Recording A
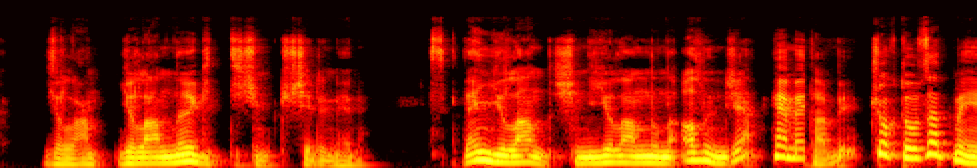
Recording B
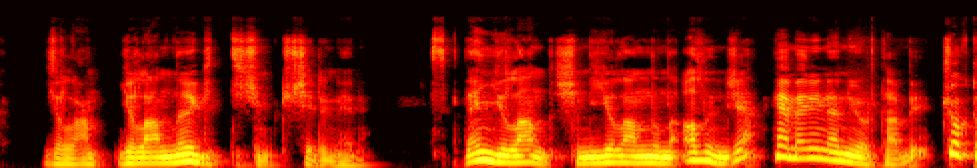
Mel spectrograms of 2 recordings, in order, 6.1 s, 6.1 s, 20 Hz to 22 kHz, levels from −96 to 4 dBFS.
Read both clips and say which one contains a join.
A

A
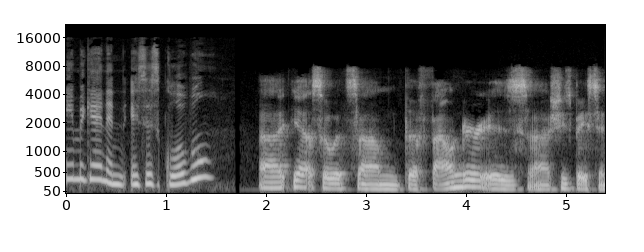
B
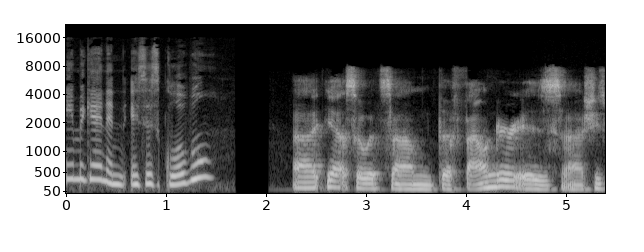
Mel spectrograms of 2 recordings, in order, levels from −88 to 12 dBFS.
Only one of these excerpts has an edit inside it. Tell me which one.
A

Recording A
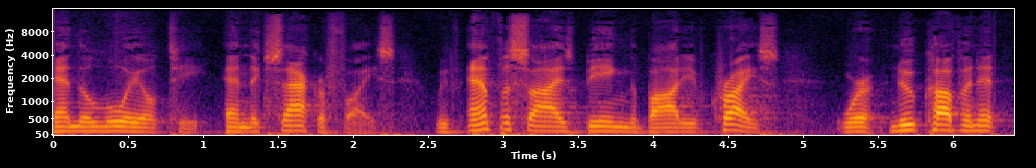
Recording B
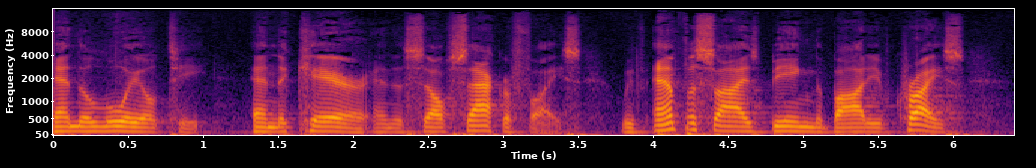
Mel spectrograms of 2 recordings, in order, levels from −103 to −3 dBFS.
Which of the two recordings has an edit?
A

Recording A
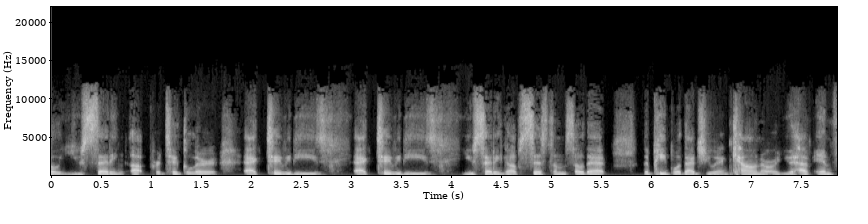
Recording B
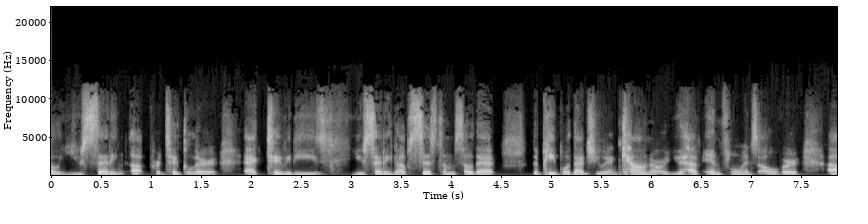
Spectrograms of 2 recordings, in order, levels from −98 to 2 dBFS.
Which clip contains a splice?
A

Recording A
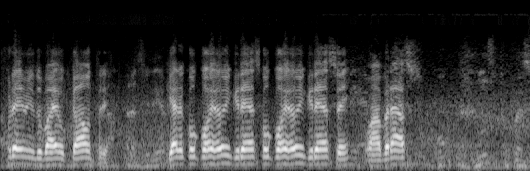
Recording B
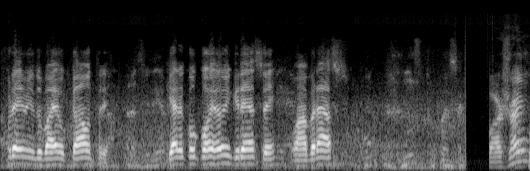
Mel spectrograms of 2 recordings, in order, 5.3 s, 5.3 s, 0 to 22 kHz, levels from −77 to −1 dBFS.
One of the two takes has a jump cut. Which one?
A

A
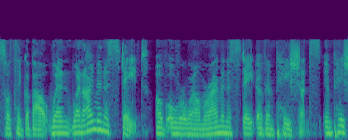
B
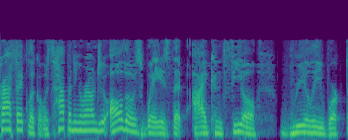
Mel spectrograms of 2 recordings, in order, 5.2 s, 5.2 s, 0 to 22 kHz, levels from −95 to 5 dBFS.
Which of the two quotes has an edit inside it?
A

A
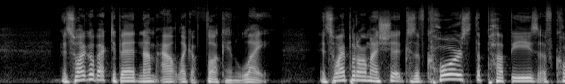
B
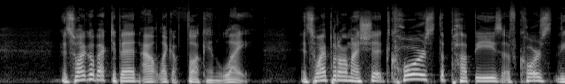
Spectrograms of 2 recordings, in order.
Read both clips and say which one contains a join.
B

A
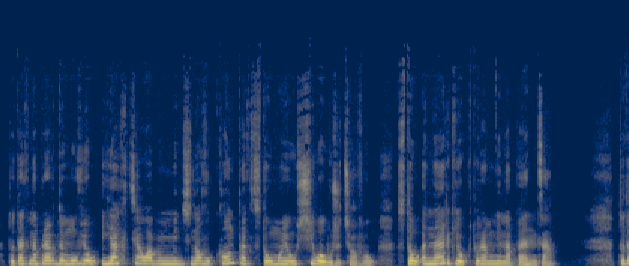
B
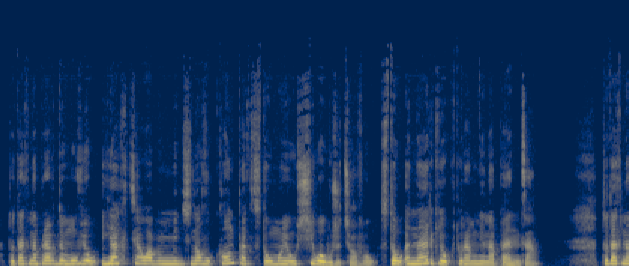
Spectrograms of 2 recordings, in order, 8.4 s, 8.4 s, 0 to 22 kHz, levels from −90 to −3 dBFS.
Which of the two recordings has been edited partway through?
B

